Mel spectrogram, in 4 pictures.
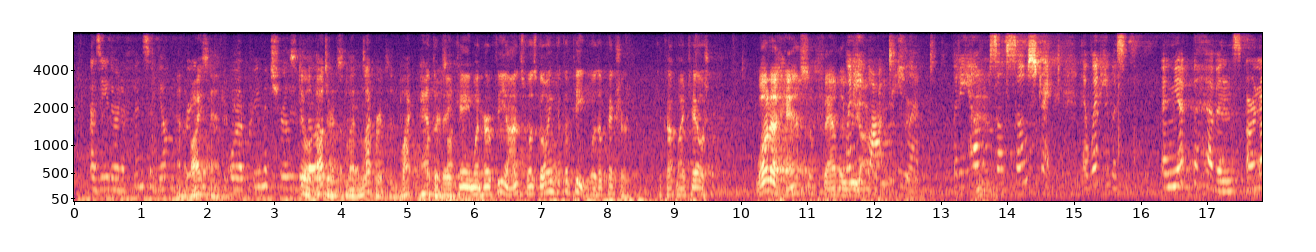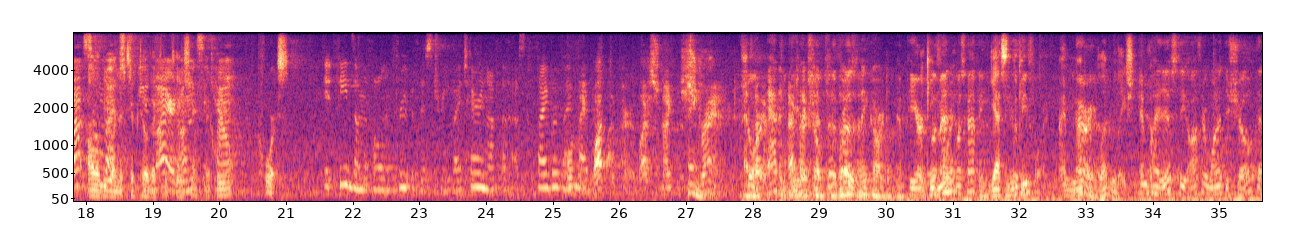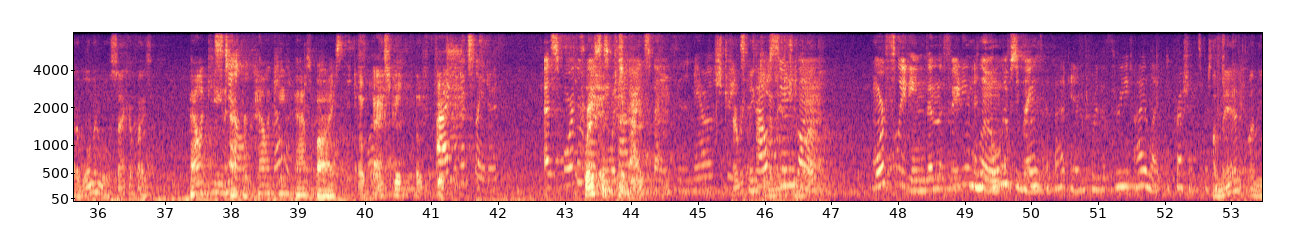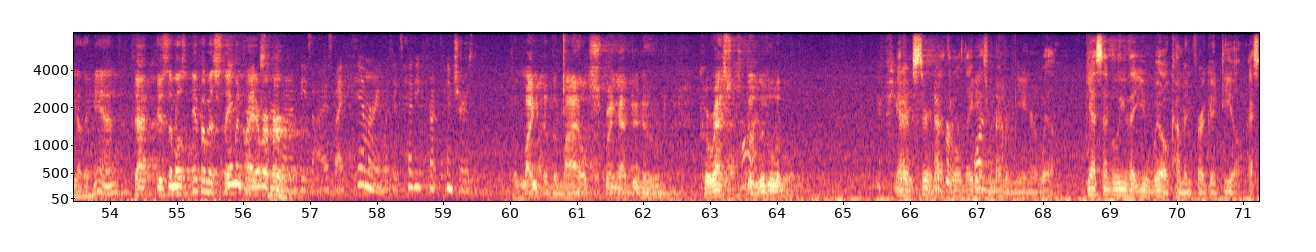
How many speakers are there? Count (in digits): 9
